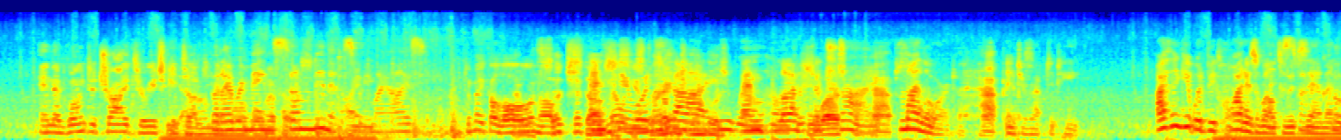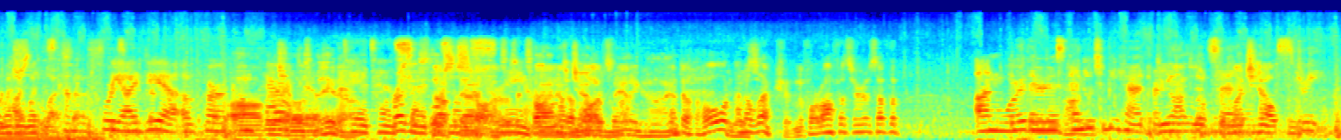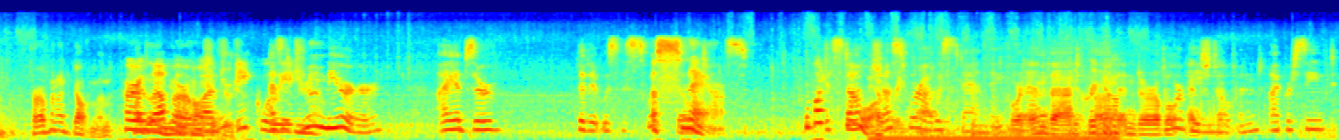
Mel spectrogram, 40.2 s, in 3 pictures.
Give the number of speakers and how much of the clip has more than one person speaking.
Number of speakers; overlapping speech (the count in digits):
9, about 65%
